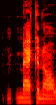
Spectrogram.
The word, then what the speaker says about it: Mackinac: Otherwise, she wouldn't have known Mackinac was the correct pronunciation, right?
